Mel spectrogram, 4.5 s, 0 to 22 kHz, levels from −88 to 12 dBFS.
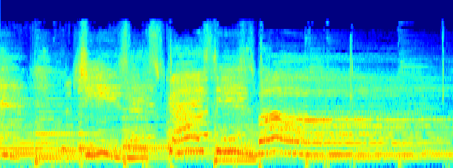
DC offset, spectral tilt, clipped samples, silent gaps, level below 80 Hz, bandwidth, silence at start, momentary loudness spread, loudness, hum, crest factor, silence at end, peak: under 0.1%; -4.5 dB/octave; under 0.1%; none; -42 dBFS; 14 kHz; 0 s; 8 LU; -16 LUFS; none; 14 dB; 0 s; -2 dBFS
